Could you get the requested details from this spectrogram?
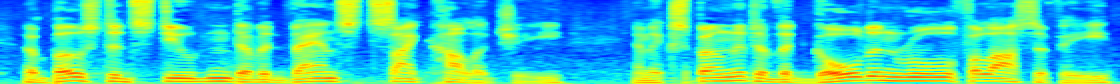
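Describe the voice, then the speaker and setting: A man narrating a self-help story in a measured, earnest way. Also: on the low side, a little hiss or hum.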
